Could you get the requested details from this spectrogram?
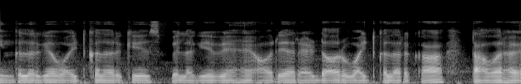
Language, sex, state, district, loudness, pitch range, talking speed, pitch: Hindi, male, Odisha, Nuapada, -20 LUFS, 90-95 Hz, 220 wpm, 95 Hz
